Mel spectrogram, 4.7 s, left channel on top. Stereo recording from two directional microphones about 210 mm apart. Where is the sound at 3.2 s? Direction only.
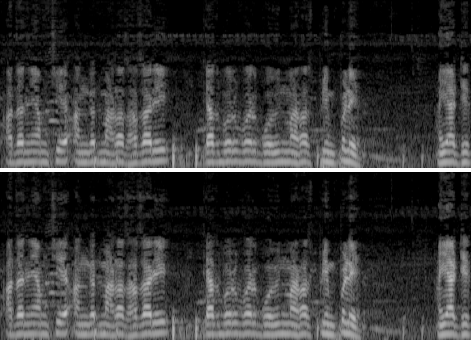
10° left (ahead or behind).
